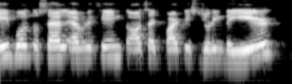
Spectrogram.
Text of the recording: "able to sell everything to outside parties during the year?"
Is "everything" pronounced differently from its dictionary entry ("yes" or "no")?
yes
